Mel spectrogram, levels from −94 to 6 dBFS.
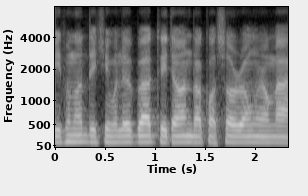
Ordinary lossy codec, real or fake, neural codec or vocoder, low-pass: none; fake; codec, 16 kHz, 0.5 kbps, FunCodec, trained on Chinese and English, 25 frames a second; none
